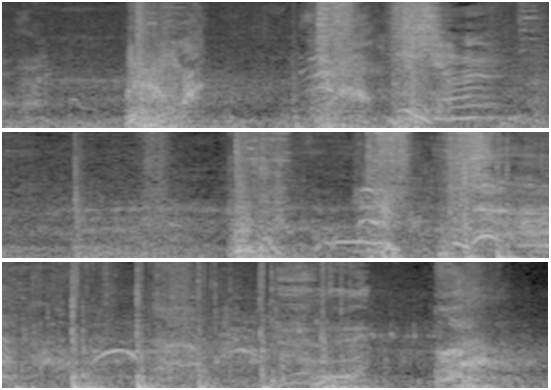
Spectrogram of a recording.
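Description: Metal blades strike and clang in a fight.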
